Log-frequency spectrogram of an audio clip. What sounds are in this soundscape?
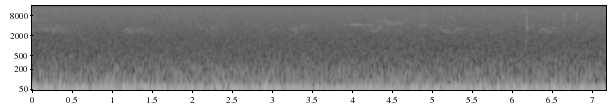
Red-eyed Vireo, Hermit Thrush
